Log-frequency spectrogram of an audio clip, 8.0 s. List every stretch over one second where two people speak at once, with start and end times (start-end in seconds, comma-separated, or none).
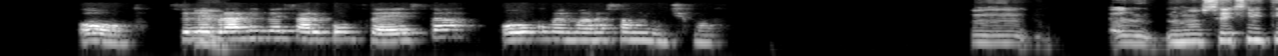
none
